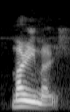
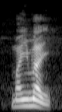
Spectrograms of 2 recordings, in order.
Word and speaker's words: mari mari: Sino, mari, mari. Tampoco es mai, mai. Mai, mai, peñi. No es mai, mai. Es mari, mari.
